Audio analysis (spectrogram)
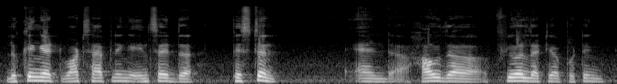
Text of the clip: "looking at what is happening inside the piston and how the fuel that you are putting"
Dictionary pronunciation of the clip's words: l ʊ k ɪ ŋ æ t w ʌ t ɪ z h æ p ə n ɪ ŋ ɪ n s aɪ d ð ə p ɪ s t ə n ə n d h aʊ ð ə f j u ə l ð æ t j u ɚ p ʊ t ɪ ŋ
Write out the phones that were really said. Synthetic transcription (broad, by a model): l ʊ k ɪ ŋ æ t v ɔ t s h æ p ə n ɪ ŋ ɪ n s aɪ d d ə p ɪ s t ə n ə n d h aʊ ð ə f j u ə l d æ t j u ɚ p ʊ t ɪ ŋ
